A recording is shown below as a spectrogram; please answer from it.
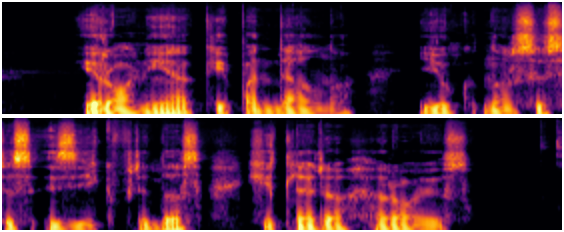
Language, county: Lithuanian, Klaipėda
